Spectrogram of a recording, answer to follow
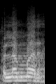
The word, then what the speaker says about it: plumber: عموماً پلمبر کہتے ہیں، PLUMBER، یہ غلط تلفظ ہے، صحیح اس کا جو پروننسیشن ہے انگلش میں وہ پلمر ہے، اس کا بھی بی سائلنٹ ہے، بی سائلنٹ ہے، میوٹ ہے، اس کی آواز نہیں آنی چاہیے، پلمر صحیح لفظ ہے۔ ٹھیک ہے۔ جہاں تک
